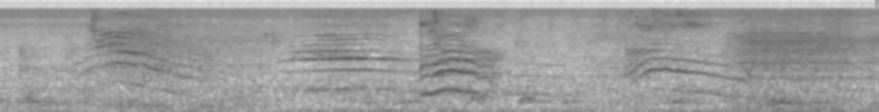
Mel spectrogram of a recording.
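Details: ['Faint, thin mewing from Scottish Fold kittens, three or four soft rising-falling cries partly buried in broadband background noise.']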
